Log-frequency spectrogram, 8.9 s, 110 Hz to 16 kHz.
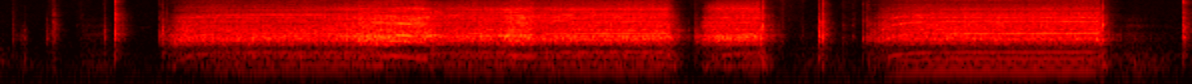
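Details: Black & Decker BD405R cordless drill from about 1985, unused for 20–30 years and seemingly seized, after disassembly and reassembly: short runs of a clean, steady motor whine that spools up and down smoothly with no grinding or rattle. Running healthy.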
